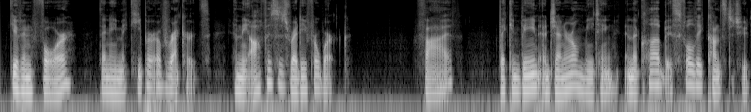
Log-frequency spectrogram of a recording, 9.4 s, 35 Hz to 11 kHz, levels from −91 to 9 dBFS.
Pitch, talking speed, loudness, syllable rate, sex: 110 Hz, 170 wpm, -21 LUFS, 5.7 syllables/s, male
